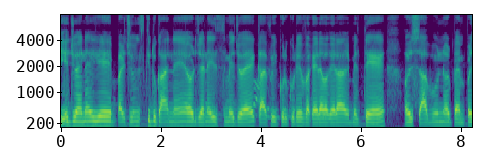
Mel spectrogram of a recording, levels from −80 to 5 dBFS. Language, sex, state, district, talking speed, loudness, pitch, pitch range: Hindi, male, Uttar Pradesh, Jyotiba Phule Nagar, 190 wpm, -16 LUFS, 115 Hz, 110-120 Hz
